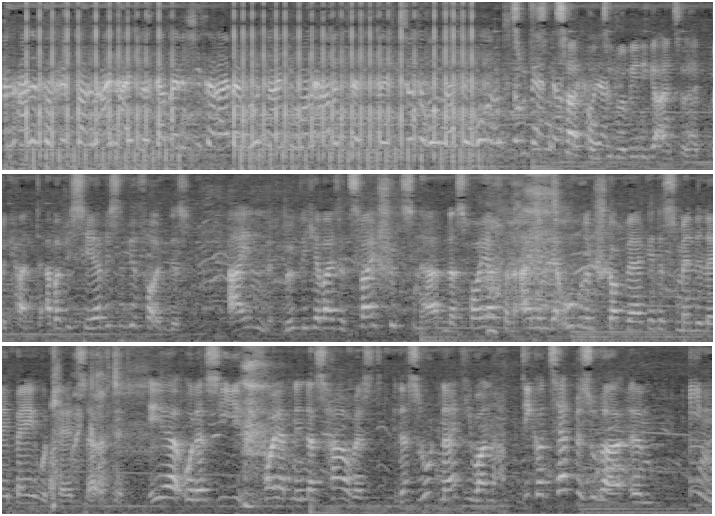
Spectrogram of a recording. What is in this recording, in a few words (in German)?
Funkstimme F Nachrichtensprecher; The Morning Show; THE MORNING SHOW (DF 2019) (The Morning Show, USA 2019)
